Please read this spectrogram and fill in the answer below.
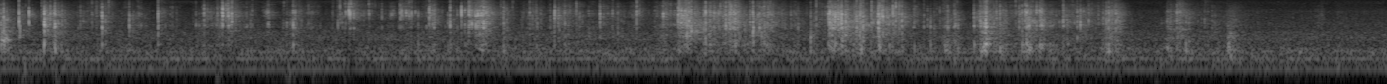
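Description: Foil trading-card pack wrapper crinkling as it is opened and handled. The crackles come in a dense run and die away about nine seconds in.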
